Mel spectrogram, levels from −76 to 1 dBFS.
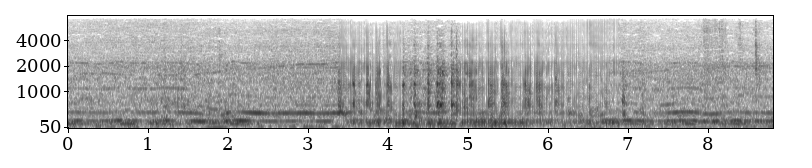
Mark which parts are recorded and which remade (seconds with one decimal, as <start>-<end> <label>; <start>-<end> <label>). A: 0.0-3.4 recorded; 3.4-4.2 remade; 4.2-4.9 recorded; 4.9-6.9 remade; 6.9-8.8 recorded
